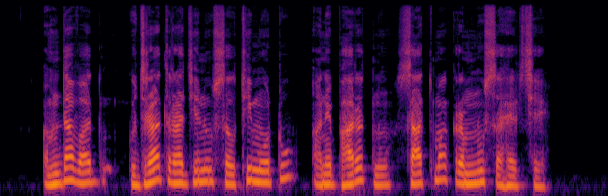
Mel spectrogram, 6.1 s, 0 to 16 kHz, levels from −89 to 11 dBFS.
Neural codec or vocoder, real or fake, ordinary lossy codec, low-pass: vocoder, 44.1 kHz, 128 mel bands every 256 samples, BigVGAN v2; fake; none; 14.4 kHz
